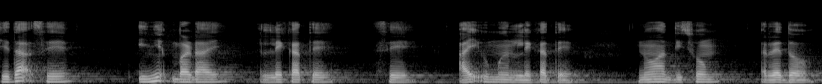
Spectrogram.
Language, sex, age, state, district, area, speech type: Santali, male, 18-30, West Bengal, Bankura, rural, spontaneous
